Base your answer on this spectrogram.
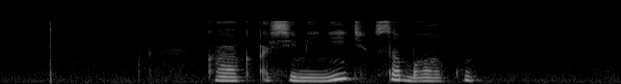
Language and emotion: Russian, sad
